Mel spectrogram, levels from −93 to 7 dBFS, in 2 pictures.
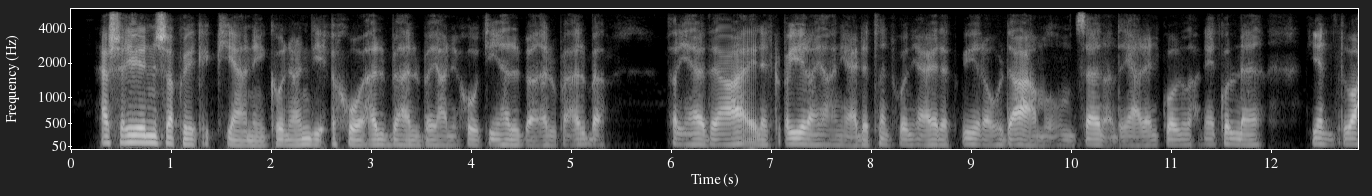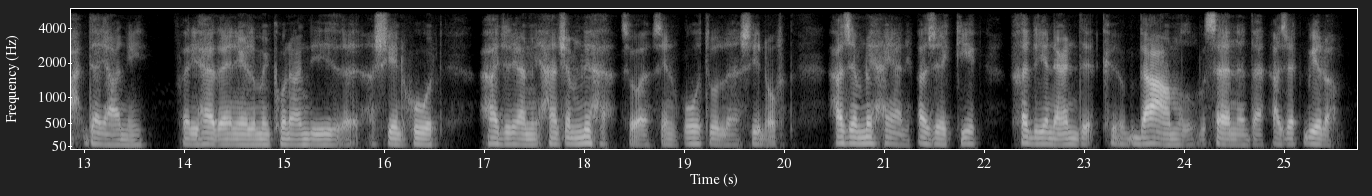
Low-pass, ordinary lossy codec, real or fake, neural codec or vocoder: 5.4 kHz; none; fake; codec, 16 kHz in and 24 kHz out, 0.6 kbps, FocalCodec, streaming, 4096 codes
